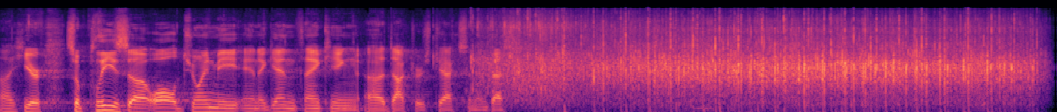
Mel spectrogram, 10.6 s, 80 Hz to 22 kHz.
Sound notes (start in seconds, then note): 4.7 applause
